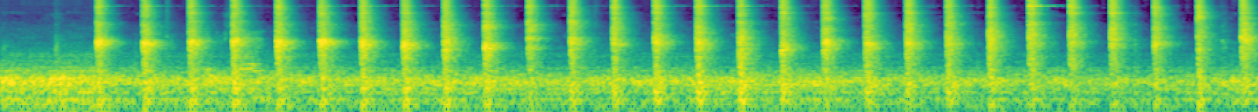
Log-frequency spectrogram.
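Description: A hammer strikes metal on an anvil in a quick, steady rhythm of ringing blows.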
